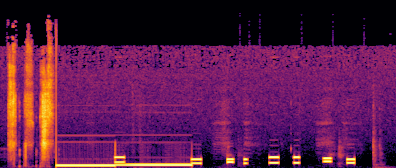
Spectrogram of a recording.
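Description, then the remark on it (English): After a brief rustle, a loud steady telephone dial tone hums for about two seconds as a call is placed to try to reach Russ Brandon at New Era Cap, then seven short keypad dialing beeps follow in quick succession before a soft click of noise. “Can we try to get Russ Brandon on the phone?”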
